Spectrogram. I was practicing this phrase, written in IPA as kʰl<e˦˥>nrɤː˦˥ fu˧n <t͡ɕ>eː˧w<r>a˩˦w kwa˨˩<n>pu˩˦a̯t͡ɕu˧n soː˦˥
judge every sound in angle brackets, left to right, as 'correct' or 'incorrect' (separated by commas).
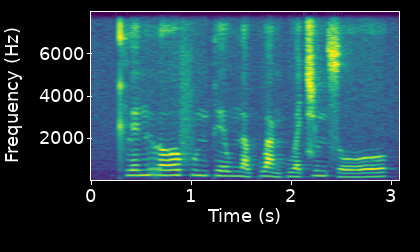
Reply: correct, incorrect, incorrect, incorrect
